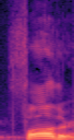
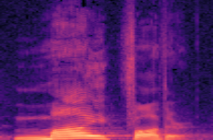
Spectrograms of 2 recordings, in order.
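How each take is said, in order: First: Said in the usual way. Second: "My" leaned on, drawn out slowly; stress on My. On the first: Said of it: "He doesn't even just say". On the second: Shown as a demonstration. Preacher contrasting Jesus' prayer with plain Father, stressing "My". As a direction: dwell on "My" in "My Father". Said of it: "to emphasize the intimacy".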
